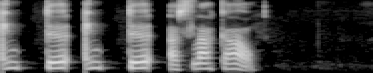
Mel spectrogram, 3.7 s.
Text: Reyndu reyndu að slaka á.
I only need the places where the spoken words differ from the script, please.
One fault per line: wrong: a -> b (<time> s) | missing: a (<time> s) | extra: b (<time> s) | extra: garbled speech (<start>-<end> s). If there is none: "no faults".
no faults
